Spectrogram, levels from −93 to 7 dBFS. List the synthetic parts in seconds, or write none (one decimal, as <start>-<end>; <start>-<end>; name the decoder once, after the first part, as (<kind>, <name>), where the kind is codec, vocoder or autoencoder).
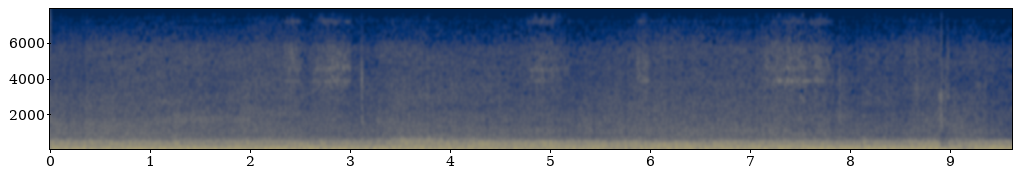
0.0-0.7 (vocoder, Vocos); 1.3-1.8; 3.0-9.6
